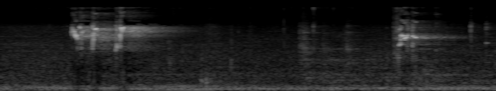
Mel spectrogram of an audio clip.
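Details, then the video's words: Fischer's lovebird giving two shrill, high squeaky chirp bursts, the first a quick cluster of notes trailing off, the second a short sharp screech about two seconds later, over a low background hum. "love birds singing songs"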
